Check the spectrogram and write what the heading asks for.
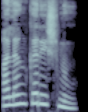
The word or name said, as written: ಅಲಂಕರಿಷ್ಣು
